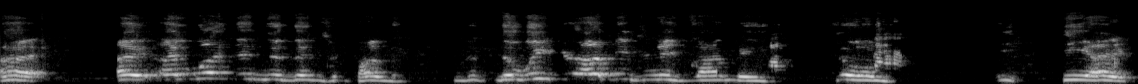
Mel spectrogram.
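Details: Woman with cerebral palsy, a public speaker, speaking in an interview; dysarthria (cerebral palsy).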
